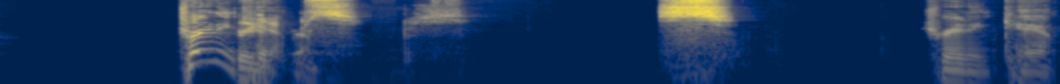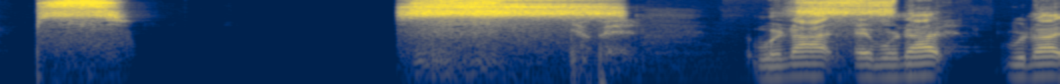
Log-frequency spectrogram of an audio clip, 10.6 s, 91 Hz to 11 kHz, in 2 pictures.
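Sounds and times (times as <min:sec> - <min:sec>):
speech: 0:00.9 - 0:02.4, 0:03.3 - 0:03.7, 0:04.7 - 0:05.7, 0:09.1 - 0:10.5
person making a loud sustained snake-like hiss: 0:03.3 - 0:03.7, 0:07.3 - 0:08.5, 0:09.4 - 0:09.8.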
